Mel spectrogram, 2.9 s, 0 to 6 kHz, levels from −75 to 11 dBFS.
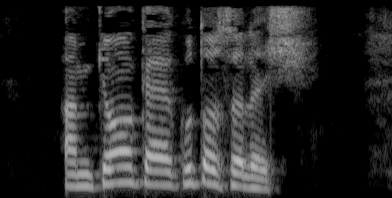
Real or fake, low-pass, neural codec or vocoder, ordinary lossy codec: real; 5.4 kHz; none; MP3, 32 kbps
